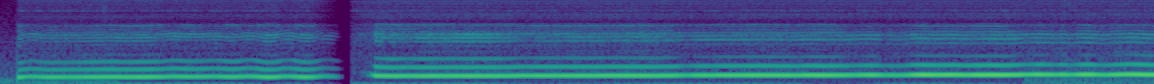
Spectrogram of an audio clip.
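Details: Breathy hoarse voice caused by vocal nodules, with clearly audible air leak in front of and behind the nodules.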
